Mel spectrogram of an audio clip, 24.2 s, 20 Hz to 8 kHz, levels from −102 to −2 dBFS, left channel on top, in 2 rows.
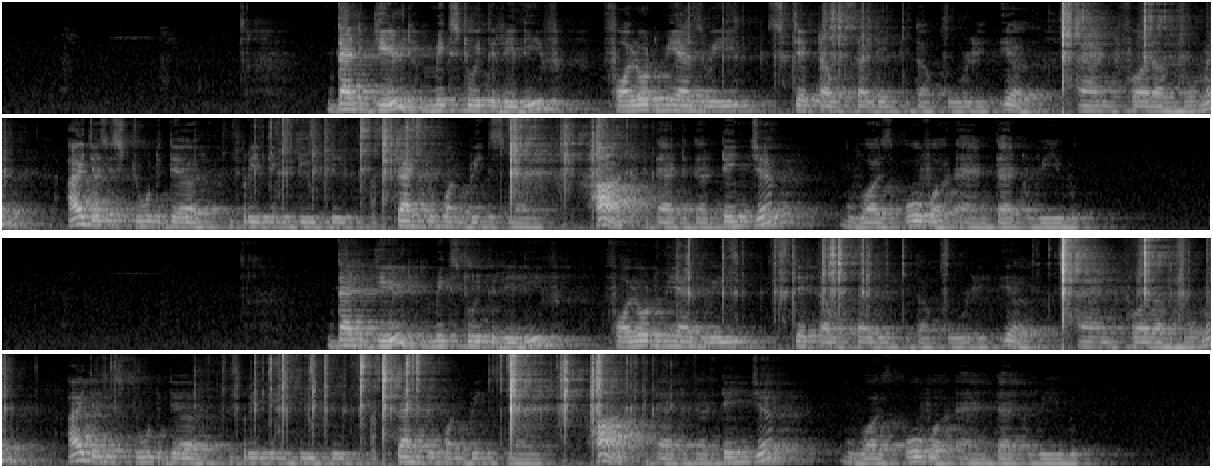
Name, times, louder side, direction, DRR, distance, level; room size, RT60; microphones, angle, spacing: voice 1, 3.3-5.6 6.0-10.3 10.8-12.3 12.7-15.6 16.0-17.5 17.9-19.9 20.5-22.8, left 2 dB, 60° left, 3 dB, 3.5 m, -43 dB
sound 1, 5.8-9.1 9.4-9.7 9.9-19.3, right 10 dB, 50° right, 1.1 m, -42 dB
26.5 x 24.5 x 8.1 m, 1.3 s
head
